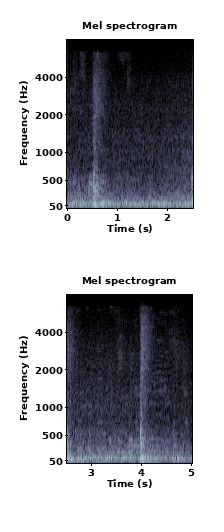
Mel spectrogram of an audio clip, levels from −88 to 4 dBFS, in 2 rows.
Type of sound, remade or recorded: recorded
